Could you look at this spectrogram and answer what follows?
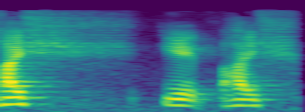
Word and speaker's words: Reich: कि वो हमारी पहली हाइश थी। अच्छा, इसको इंग्लिश में तो ज़ाहिर है REICH करके इसको कहते हैं, लेकिन इसको पढ़ते हाइश करके हैं, ठीक है, जर्मन प्रोनाउंसिएशन में।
